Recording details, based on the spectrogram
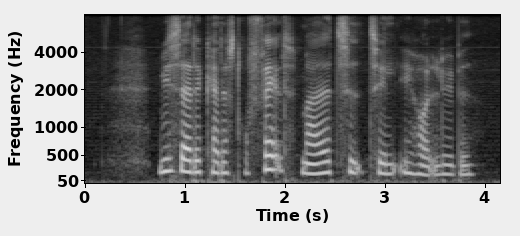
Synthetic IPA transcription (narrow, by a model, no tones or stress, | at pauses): ʋisæɾəkʰæt͡sʰæsd̥ʁo̝fɛ̰ːld̥mɑ̈ːð̞̩ˠt͡sʰið̞̰ˠt͡sʰe̝liɦɒ̽l̰ːø̰ːb̥ð̞̩ˠ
